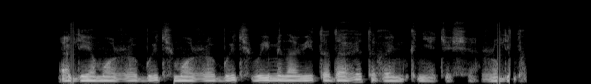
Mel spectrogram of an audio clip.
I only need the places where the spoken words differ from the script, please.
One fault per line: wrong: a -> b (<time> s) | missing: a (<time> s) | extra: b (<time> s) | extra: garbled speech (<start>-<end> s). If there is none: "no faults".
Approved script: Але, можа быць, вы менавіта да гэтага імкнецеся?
extra: можа быць (1.8 s)
extra: garbled speech (4.8-5.3 s)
